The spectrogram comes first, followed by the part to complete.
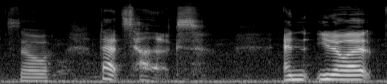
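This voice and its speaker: A young woman with a slightly rough, scratchy voice, rambling and laughing at herself in a casual chat while drawing, short on sleep. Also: mid-range voice, very slow, fairly bright tone. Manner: rambling, giggly, self-deprecating. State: sleep-deprived. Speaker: digital artist streaming a drawing session.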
